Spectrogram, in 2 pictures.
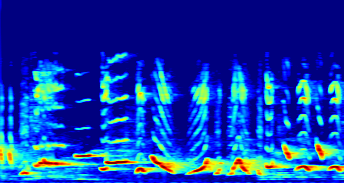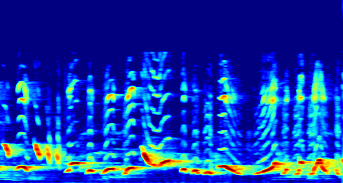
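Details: White-rumped shama singing in many voices to stimulate other shamas and train them to sing: a rich, fast stream of rising and falling whistled phrases, with varied slurred notes following one another almost without pause.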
